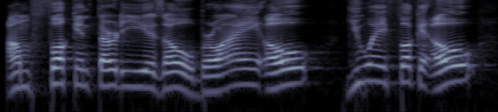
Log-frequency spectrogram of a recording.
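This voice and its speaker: High-voiced man ranting with heavy profanity. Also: normal speed, darkish tone, smooth. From United States. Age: 30s. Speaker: podcast co-host. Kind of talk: heated podcast debate.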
